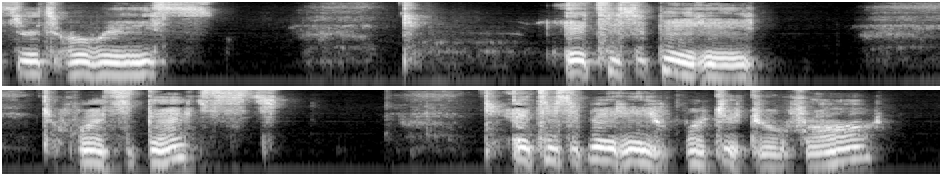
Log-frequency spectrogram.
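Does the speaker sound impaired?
Yes: muscular dystrophy; BiPAP machine audible while talking.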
